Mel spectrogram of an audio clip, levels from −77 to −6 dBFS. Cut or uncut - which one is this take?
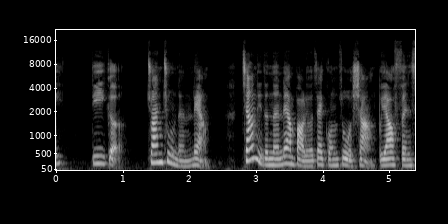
uncut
